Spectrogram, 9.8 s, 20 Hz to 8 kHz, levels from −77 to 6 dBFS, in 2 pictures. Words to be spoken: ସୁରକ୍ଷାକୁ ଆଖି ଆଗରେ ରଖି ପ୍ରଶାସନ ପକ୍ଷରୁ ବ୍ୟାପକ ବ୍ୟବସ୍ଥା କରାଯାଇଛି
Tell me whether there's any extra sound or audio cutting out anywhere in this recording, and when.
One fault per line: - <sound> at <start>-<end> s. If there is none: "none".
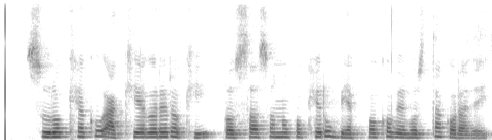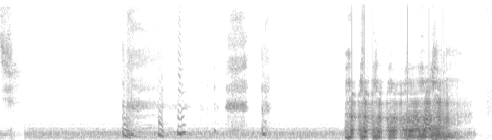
- laugh at 6.1-7.7 s
- throat clearing at 8.4-9.7 s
